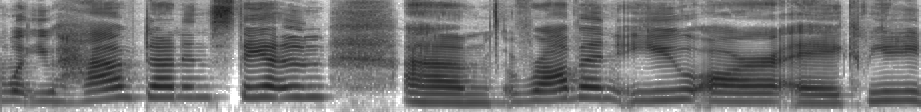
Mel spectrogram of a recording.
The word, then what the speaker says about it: Staunton: Welcome back to the U is Silent, We Aren't podcast by Visit Stanton right here in Staunton, Virginia.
